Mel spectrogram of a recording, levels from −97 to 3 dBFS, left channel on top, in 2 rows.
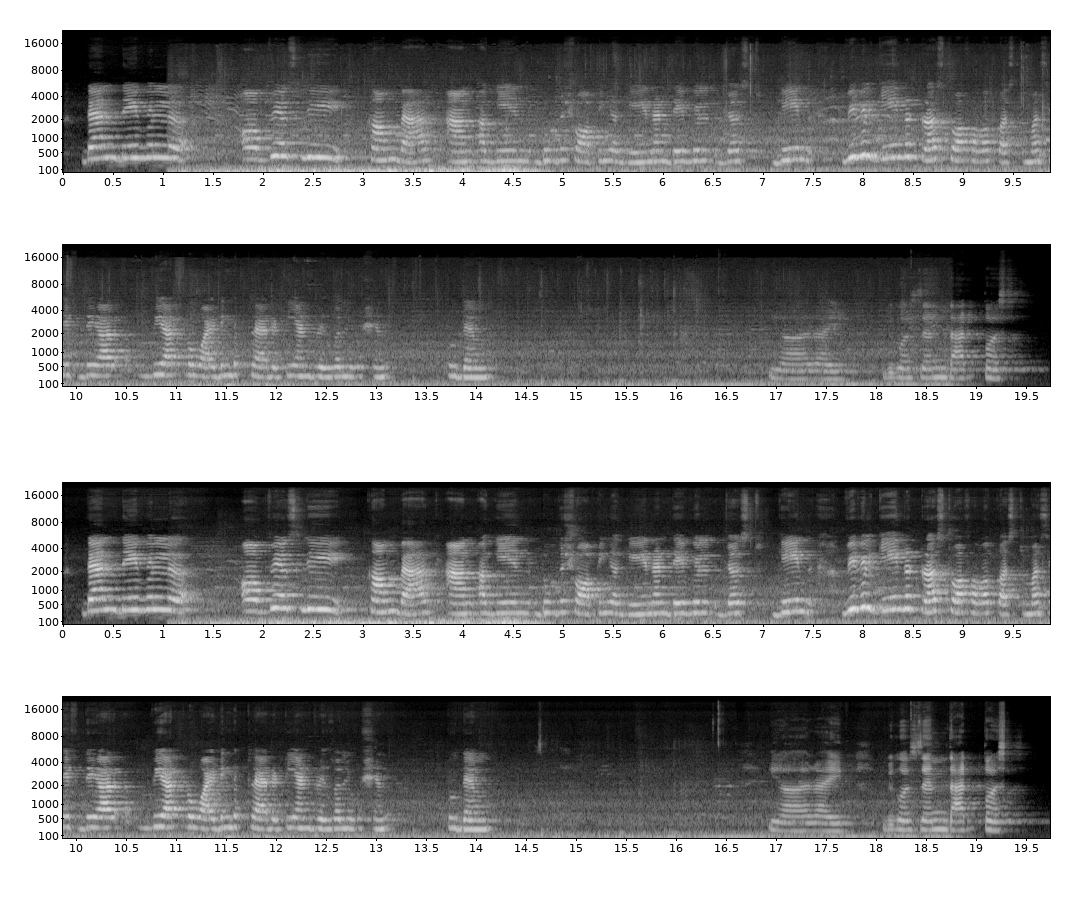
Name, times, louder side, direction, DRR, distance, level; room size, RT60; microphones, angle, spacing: voice 1, 0.2-1.4 1.8-13.2 13.7-14.2, right 3 dB, 20° right, 0.7 m, -22 dB
sound 1, 1.0-18.8, left 1 dB, 60° left, 2.3 m, -27 dB
voice 2, 16.9-17.7 18.1-19.3, right 4 dB, 60° right, 1.4 m, -29 dB
28.5 x 21.0 x 4.4 m
head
